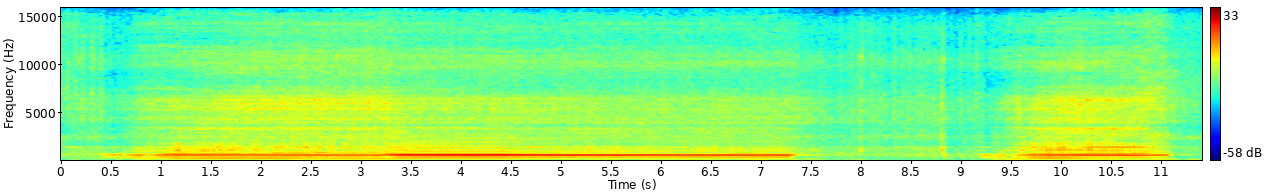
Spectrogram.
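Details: 9.8 motor with a 'brake-like' whistle whose cause the owner is asking about. The engine note climbs and holds with a hard tonal whine that tracks revs and drops when throttled back: squeal under load.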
